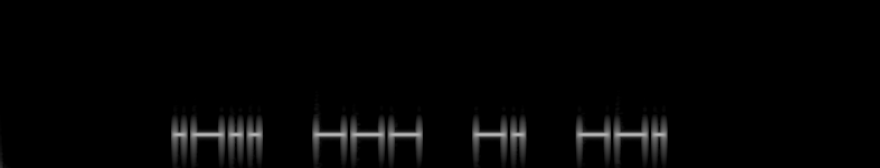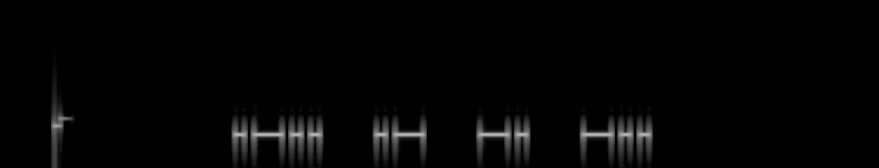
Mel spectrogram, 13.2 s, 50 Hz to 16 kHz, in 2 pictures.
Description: Morse code, heard as a keyed tone, about 17 wpm, spaced as for 12 wpm, 700 Hz. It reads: LONG LAND
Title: 2x Character Spacing - Top 200 Words - 17wpm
